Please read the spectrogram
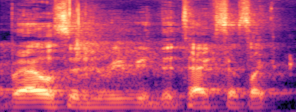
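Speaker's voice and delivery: ordinary talk, nothing marked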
